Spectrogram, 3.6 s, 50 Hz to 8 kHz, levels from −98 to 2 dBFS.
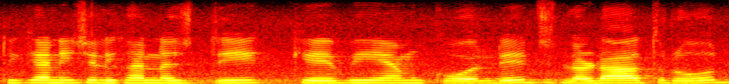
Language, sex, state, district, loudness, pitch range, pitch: Hindi, male, Haryana, Rohtak, -18 LUFS, 205-225 Hz, 215 Hz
